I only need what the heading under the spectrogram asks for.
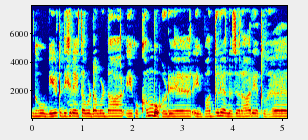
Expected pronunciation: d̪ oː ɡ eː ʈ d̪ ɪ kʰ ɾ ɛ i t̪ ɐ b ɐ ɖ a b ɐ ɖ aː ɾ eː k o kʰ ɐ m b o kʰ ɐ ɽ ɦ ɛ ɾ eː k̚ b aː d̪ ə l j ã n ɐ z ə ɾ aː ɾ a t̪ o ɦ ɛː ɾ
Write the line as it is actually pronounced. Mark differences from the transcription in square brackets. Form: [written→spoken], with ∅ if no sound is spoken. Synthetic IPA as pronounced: d̪ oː ɡ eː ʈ d̪ ɪ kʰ ɾ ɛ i t̪ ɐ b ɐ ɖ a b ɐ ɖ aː ɾ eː k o kʰ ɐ m b o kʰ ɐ ɽ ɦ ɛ ɾ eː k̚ b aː d̪ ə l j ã n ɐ z ə ɾ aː ɾ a t̪ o ɦ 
